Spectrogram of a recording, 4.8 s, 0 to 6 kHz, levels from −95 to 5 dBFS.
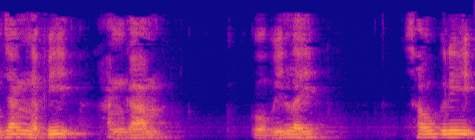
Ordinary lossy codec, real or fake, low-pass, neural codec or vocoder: MP3, 32 kbps; fake; 5.4 kHz; vocoder, 24 kHz, 100 mel bands, Vocos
